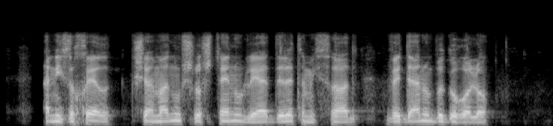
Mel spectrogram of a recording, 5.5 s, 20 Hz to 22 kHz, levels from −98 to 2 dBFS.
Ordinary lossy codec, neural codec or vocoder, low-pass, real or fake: Opus, 24 kbps; none; 7.2 kHz; real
